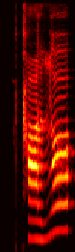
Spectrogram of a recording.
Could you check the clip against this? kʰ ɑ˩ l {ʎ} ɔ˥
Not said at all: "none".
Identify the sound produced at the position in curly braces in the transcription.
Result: ʎ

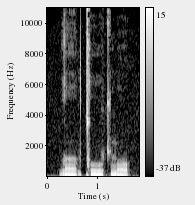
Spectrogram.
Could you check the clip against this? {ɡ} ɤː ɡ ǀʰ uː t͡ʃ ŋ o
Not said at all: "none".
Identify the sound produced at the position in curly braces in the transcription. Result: ɡ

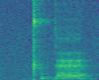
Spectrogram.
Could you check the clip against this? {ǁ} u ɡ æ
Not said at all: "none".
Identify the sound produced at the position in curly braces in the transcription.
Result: ǁ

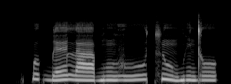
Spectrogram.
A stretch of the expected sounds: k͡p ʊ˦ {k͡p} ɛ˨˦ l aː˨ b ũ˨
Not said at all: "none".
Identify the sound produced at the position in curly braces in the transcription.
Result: ɡ͡b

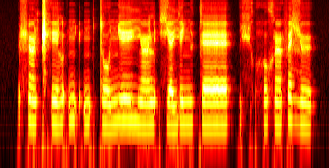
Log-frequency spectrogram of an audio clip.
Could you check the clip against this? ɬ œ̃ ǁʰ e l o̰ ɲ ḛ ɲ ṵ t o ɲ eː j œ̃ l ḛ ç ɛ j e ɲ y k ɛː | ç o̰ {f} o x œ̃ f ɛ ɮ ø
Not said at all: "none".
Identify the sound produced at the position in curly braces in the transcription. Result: h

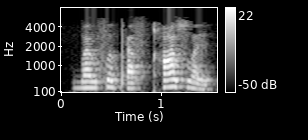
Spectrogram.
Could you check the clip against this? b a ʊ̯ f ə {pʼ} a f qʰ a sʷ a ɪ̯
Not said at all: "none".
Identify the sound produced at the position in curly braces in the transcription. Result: pʼ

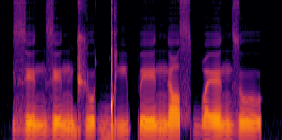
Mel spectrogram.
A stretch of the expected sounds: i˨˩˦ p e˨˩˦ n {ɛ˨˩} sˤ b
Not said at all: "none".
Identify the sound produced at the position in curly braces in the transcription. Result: ɛ˨˩˦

